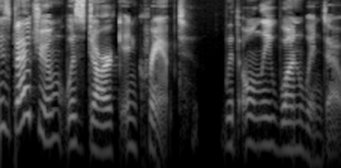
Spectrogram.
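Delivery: plain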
